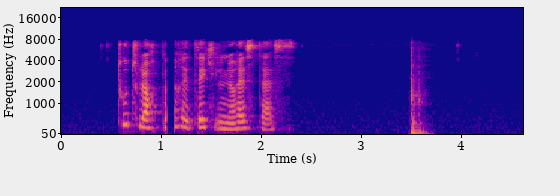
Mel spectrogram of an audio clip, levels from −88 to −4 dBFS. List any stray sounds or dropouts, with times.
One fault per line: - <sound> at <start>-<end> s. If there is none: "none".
- dropout at 1.0-1.1 s
- thud at 3.5-3.7 s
